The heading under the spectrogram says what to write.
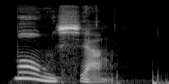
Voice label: chinese pronunciation en eng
